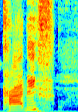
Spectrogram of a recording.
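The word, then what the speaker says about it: Cádiz: Yeah, so I think the proper pronunciation is Cadiz. There's an accent on the A and the stress you got to get just right. So you got to like really stretch your jaw, get it all out there.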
